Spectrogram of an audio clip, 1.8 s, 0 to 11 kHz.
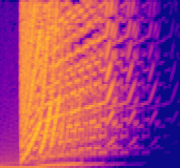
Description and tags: POWERUP!
This sound can for example be used in games, for example when the player picks up a reward or a powerup - you name it!
If you enjoyed the sound, please STAR, COMMENT, SPREAD THE WORD!🗣 It really helps!
1up, adventure, extra, extra-life, game, heal, pick, pick-up, pickup, platformer, Power, powerup, rpg, up, xtra, xtra-life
